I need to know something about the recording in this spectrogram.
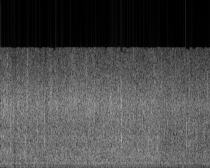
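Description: Heavy rain mixed with hail hammering down on a tarmac road and pavement: a steady hiss of drops striking the wet surface.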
